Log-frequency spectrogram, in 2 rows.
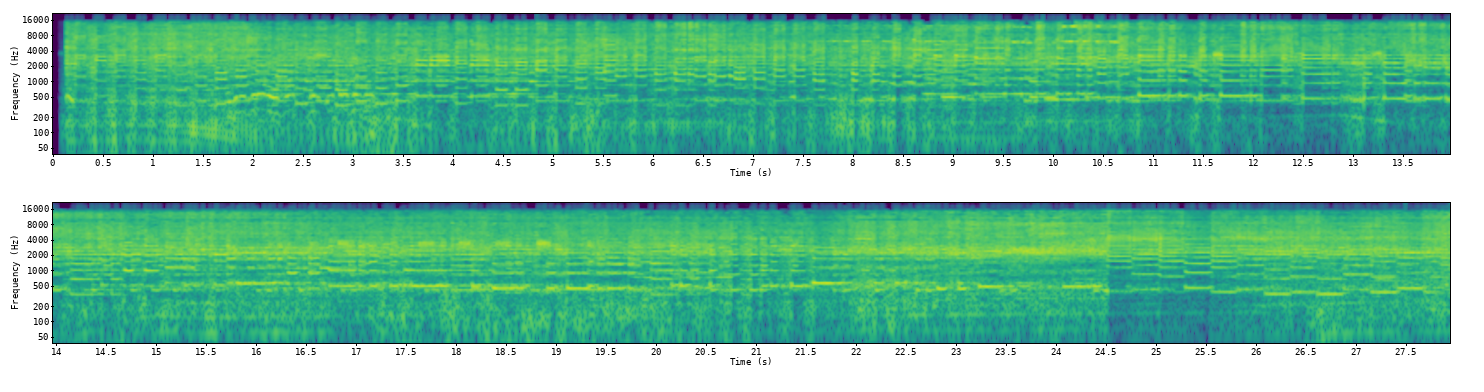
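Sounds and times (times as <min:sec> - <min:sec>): musical air horns playing a tune: 0:00.1 - 0:27.9.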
